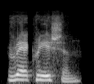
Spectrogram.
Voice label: "recreation", Indian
